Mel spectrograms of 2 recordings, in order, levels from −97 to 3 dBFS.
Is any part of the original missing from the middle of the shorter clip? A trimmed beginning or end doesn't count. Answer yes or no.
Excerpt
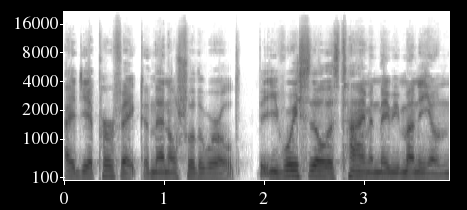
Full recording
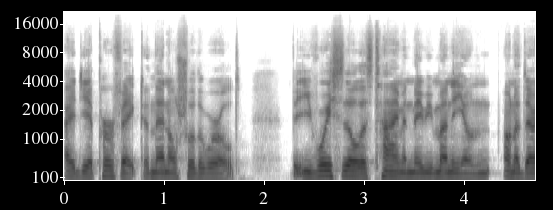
yes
